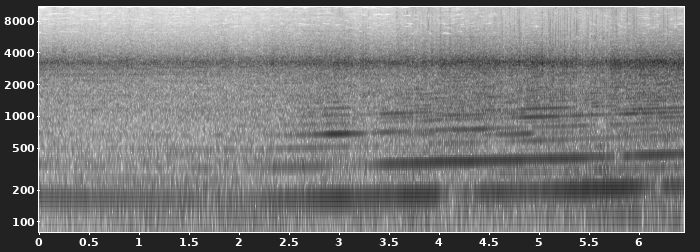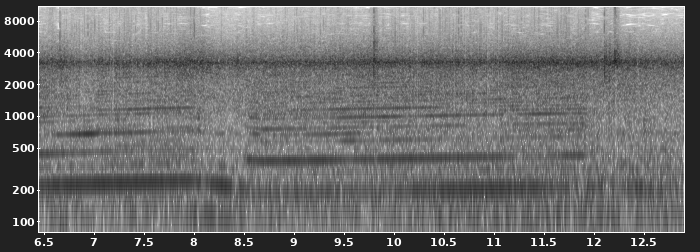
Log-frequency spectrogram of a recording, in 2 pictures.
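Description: Peugeot 206 S16's 2.0-litre 16-valve four-cylinder engine under hard acceleration, heard from inside the cabin. Its pitch climbs for about eight seconds, drops sharply at an upshift, then climbs slowly again over a steady hiss of wind and road noise.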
